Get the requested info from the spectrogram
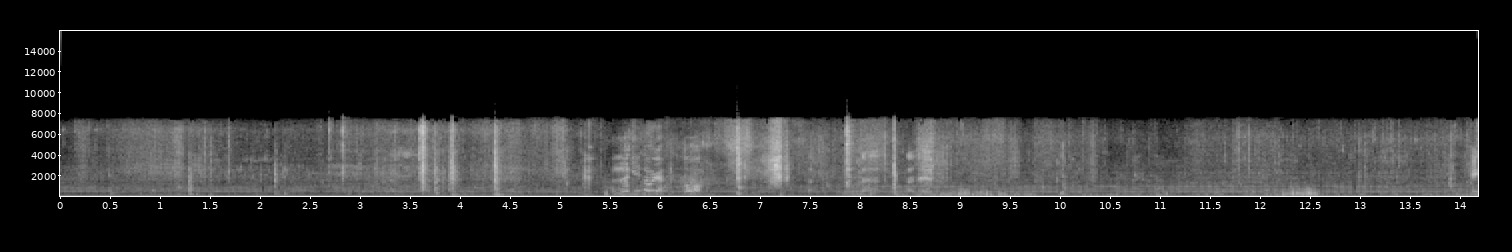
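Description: A small fishing boat's engine running with a steady drone over sea and wind noise, with a few sharp clicks scattered through it.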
